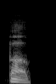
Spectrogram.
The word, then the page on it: bub: Australian English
